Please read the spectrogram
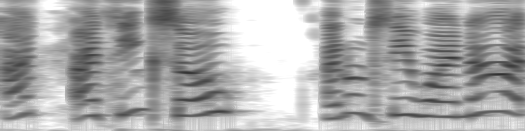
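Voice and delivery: put-on very high, childlike little girl voice. Voicing a girl who answers a question put to her, in a little girl voice. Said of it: "in my attempt at a little girl voice".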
